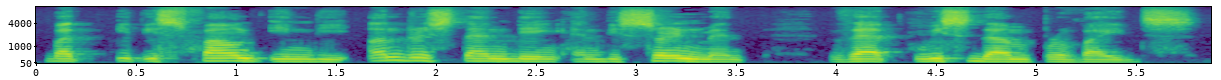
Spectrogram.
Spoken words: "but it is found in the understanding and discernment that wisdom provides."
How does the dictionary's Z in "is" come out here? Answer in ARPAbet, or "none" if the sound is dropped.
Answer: S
